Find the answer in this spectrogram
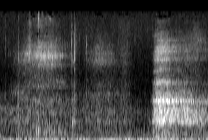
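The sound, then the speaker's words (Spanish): A single deep inhalation, swelling into a broad airy rush in the latter half, with no talking. “Y respira, porque esa es otra cosa de la que quiero hablar, algo que me he dado cuenta, que no estoy respirando.”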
